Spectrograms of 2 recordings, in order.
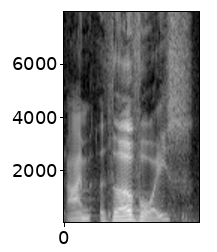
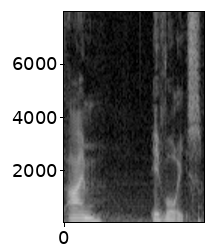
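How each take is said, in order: First: THE drawn out long and loud; heavy, stretched emphasis on THE; stress on THE. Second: Said in the usual way. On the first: Shown as a demonstration. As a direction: make THE big and self-important, very slowly. Contrasts "the" with "a.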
